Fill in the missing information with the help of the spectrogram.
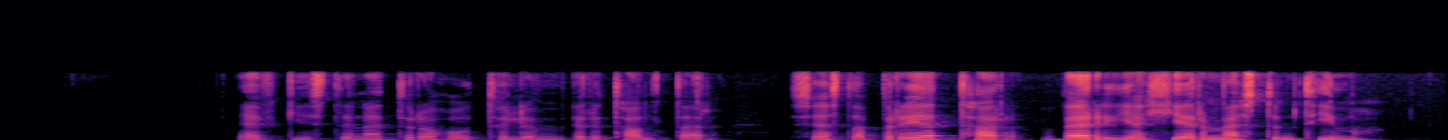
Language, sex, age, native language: Icelandic, female, 50-59, Icelandic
